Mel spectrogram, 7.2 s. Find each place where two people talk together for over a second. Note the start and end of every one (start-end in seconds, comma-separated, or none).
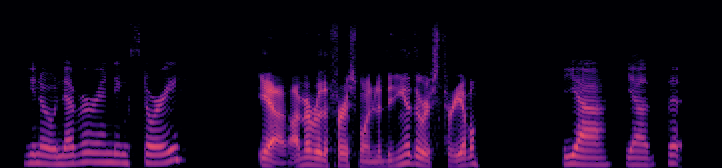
none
